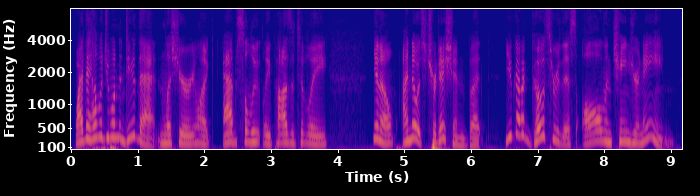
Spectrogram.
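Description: A woman's voice: medium pitch, big pitch swings, fairly quick, dry recording, studio quality. A middle-aged American woman in a casual, rambling, apologetic monologue, emphatic at times, her speech slightly impeded by dental aligners. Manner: rambling, circling back, apologetic.

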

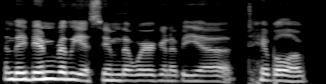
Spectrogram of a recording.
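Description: A woman's voice: fairly low pitch, steady tone, rapid-fire, darkish tone, clear, resonant tone, no room sound, studio quality. A woman, a podcast correspondent, telling a wry story in a chatty way.

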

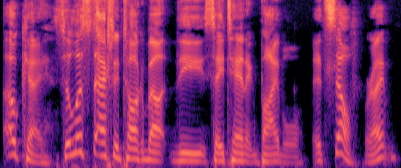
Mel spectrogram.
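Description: A man's voice: mid-range voice, normal speed, a little hiss or hum. A man co-hosting a casual podcast, reading out facts and joking about them with frequent laughter. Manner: animated, laughs often, reads facts then jokes. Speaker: podcast co-host. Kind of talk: casual chat, reading from notes.

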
